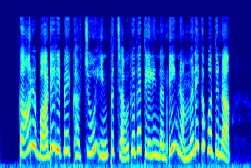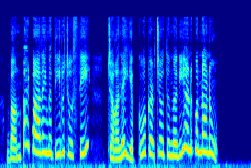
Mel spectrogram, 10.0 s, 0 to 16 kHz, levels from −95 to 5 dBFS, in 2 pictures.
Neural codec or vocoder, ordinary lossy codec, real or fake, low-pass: codec, 24 kHz, 0.9 kbps, WavTokenizer, medium speech release version 2; none; fake; 10.8 kHz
